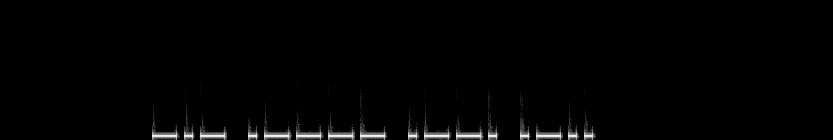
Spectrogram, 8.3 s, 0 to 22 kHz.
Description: Morse code, heard as a keyed tone, about 15 wpm, 700 Hz. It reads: K1PL
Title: USA Call Signs - 4 Characters - Repeated 2x - 15wpm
